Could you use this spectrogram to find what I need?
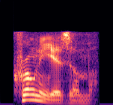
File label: "cronyism", English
